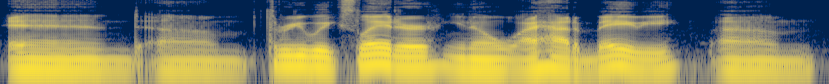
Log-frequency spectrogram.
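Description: A young adult man with a lowish voice tells a long, meandering story in a loose podcast chat, swearing freely and padding his sentences with fillers. The sound is dry and close-miked, with no room around it. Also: steady tone, measured pace, darkish tone, clear, resonant tone, no echo. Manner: rambling, profane, heavy fillers. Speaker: podcast co-host.

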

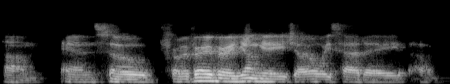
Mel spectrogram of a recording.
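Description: A man giving reflective interview answers in a measured way, pausing mid-thought. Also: mid-range voice. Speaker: interview guest, architect. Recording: roomy, dull lo-fi internet call.

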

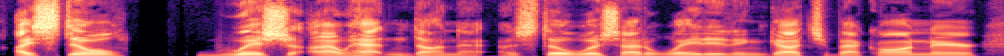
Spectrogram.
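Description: A man's voice: medium pitch, moderate pace, smooth, no room sound. Guy co-hosting a movie podcast, kinda sick voice, chatty, dry close mic. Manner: chatty, upbeat, frequent fillers. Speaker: podcast co-host. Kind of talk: casual podcast chat.

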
